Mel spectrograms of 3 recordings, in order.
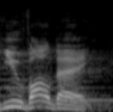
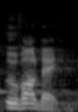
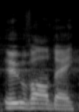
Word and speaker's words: Uvalde: Now, let me just stop and say, here in Georgia, the way we say it is Uvalde, because we add syllables to things around here. But the way they say it there is Uvalde. So not you, right? Just Uvalde.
